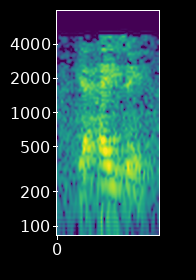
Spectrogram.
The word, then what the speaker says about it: Gehazi: Gehazi is how I'm told it's pronounced.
